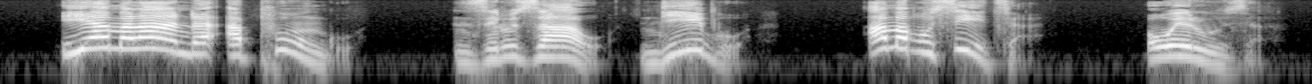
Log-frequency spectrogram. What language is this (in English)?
Nyanja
